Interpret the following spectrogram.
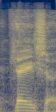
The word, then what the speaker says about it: Kasia: It's Cassia, isn't it? Not Cassia. Kasia, yeah.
